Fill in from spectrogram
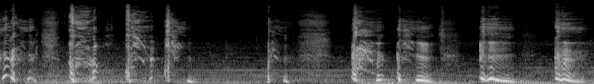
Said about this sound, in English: As he rises, a sudden coughing spasm overtakes him.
